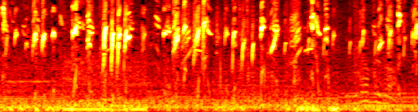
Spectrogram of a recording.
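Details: Goldfinch song used to excite other goldfinches: busy, high-pitched twittering phrases of sharp chips and tinkling notes, delivered continuously and rhythmically, with a quiet low hum underneath.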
